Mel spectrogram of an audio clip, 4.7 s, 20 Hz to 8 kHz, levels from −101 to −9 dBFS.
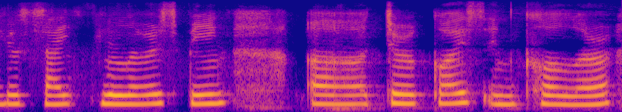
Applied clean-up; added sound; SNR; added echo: neural mask model Resemble Enhance denoiser.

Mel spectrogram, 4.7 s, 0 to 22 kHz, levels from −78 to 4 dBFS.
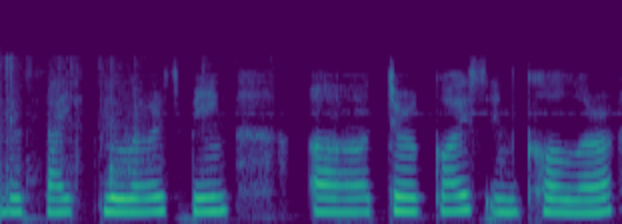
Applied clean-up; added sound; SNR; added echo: neural mask model RNNoise.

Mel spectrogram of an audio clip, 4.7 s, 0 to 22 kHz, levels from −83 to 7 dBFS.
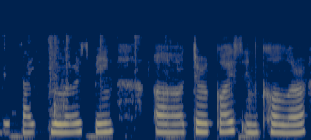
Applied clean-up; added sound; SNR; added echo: classical method spectral subtraction.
